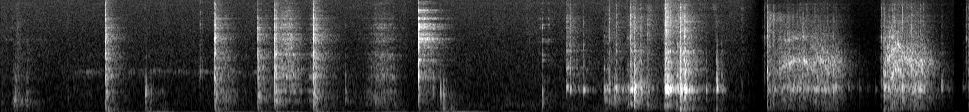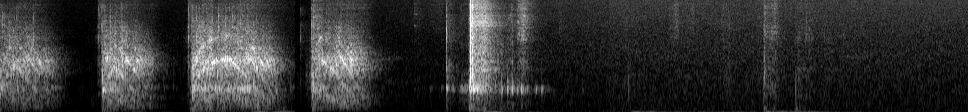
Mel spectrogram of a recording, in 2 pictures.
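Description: Light knocks and clicks as cold butter cubes go into a plastic food-processor bowl of flour. Then the food processor is pulsed about six times in short bursts, with one more brief burst near the end, cutting the butter into the flour until it is pea-sized.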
